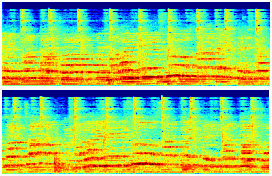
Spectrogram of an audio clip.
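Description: Several women singing a Nepali Christian hymn together into microphones, amplified through a PA, over a hand drum keeping a steady beat.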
